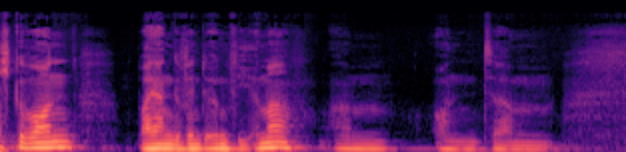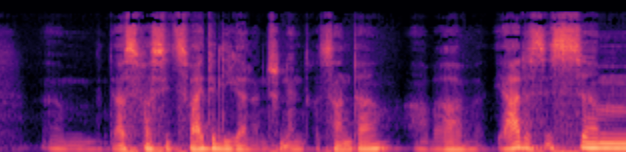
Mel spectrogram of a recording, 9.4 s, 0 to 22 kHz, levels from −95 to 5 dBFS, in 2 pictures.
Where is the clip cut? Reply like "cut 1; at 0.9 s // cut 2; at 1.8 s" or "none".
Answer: none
